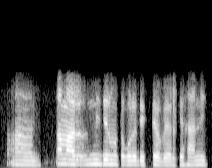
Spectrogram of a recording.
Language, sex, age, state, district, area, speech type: Bengali, female, 45-60, West Bengal, Purba Bardhaman, rural, conversation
